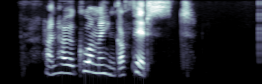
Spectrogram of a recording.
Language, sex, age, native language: Icelandic, female, 9, Icelandic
